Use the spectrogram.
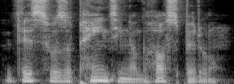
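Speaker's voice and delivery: usual speaking voice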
